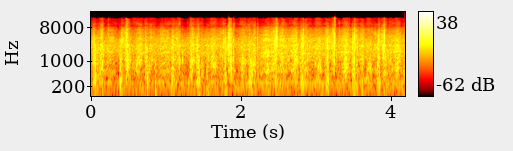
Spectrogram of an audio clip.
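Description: A runner's footfalls on a wet gravel path, a steady run of short scuffing thuds heard close to the microphone.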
